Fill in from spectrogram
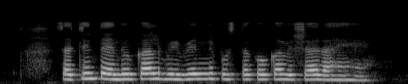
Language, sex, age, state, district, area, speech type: Hindi, female, 18-30, Madhya Pradesh, Chhindwara, urban, read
